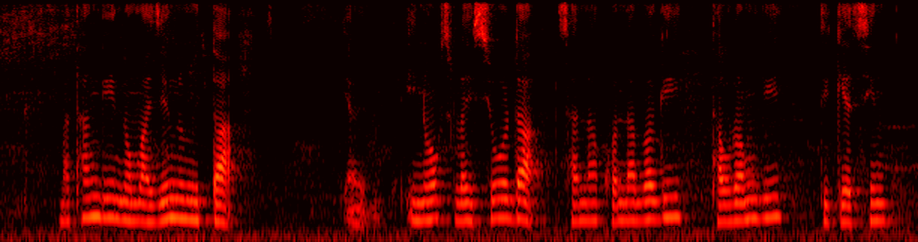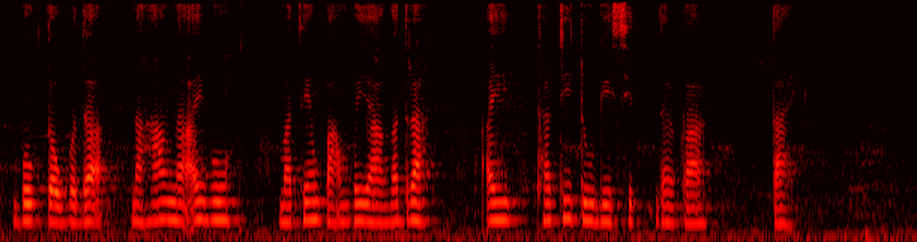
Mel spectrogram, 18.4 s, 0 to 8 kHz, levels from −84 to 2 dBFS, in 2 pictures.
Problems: background sounds at intervals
